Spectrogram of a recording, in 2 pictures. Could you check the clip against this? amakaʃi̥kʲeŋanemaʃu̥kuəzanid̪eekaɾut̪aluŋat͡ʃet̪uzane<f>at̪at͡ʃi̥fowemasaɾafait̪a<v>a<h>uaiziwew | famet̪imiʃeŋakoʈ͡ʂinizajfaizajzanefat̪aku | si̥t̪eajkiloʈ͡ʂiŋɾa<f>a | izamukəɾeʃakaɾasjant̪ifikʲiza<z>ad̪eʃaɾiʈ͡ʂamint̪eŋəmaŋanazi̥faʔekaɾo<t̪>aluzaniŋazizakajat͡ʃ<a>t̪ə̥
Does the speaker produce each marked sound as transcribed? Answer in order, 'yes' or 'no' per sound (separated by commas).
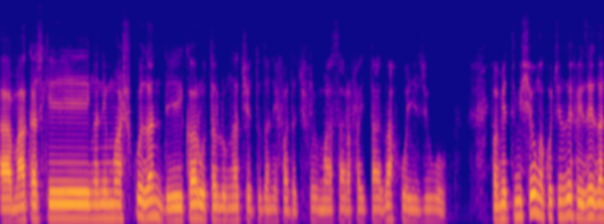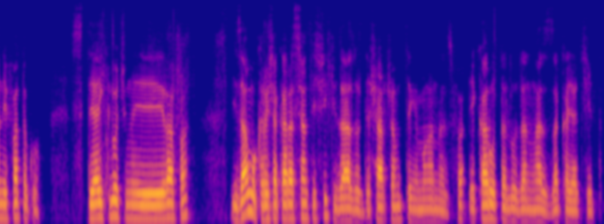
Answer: yes, no, yes, yes, yes, yes, no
